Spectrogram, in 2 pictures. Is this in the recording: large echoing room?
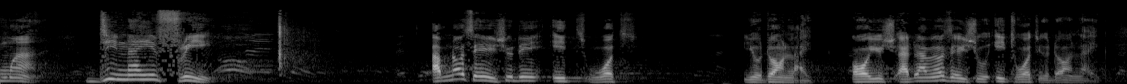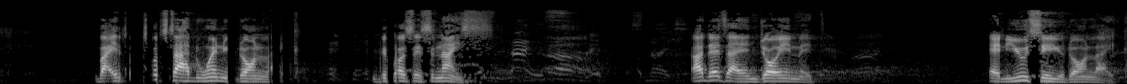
yes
